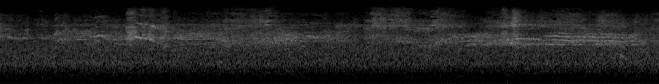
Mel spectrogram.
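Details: Tonga flying fox colony in early morning as the bats return to roosting trees on the coast, recorded close: a dense, continuous wash of high shrill chattering, with louder squealing bursts near the first and fifth seconds.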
